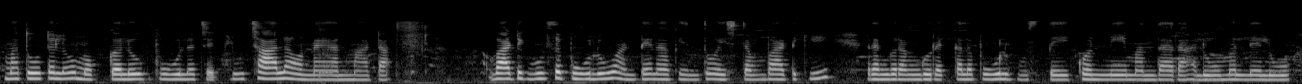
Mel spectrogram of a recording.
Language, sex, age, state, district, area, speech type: Telugu, female, 18-30, Telangana, Suryapet, urban, spontaneous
